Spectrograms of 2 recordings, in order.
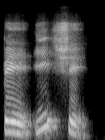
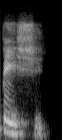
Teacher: peixe não tem três sílabas é peixe são duas sílabas porque o e é uma vogal Ele é bem forte e o i vai ser uma semivogal a gente não fala vou na feira comprar um p i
